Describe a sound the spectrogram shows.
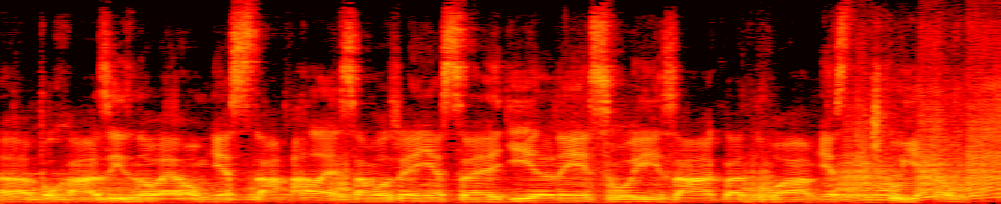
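Exhaust pops and bangs crackle from a racing car.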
